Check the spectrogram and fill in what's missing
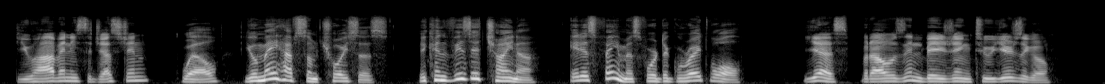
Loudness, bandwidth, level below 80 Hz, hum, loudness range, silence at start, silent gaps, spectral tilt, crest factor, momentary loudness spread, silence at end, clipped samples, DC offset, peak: -17 LUFS; 10 kHz; -60 dBFS; none; 2 LU; 0.2 s; 7.71-7.83 s; -5.5 dB/octave; 16 dB; 12 LU; 0.55 s; under 0.1%; under 0.1%; -2 dBFS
